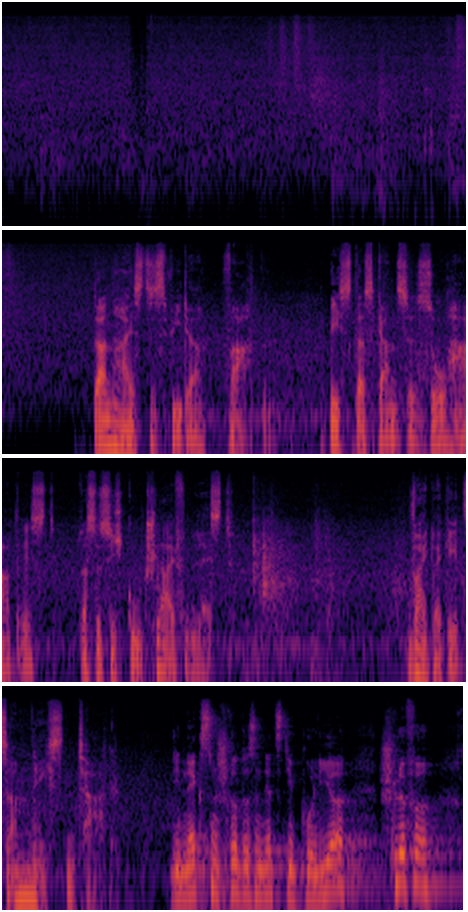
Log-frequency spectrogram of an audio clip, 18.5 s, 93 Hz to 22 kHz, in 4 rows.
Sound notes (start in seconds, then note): 2.7 air hisses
